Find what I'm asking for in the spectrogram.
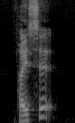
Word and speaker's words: Fiset: Feist? How would you pronounce this? F-I-S-E-T. Feist? – Trash.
